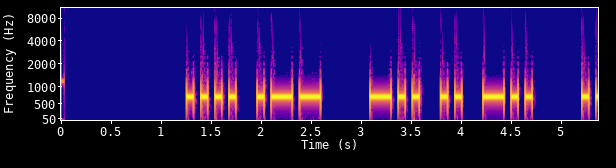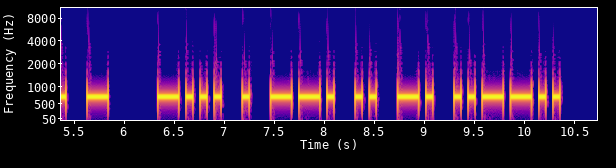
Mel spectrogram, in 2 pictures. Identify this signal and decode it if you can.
Morse code, heard as a keyed tone, about 17 wpm, 700 Hz. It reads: HW DID IT BEGIN?
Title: Sentences from Top 300 Words and Abbreviations 17wpm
